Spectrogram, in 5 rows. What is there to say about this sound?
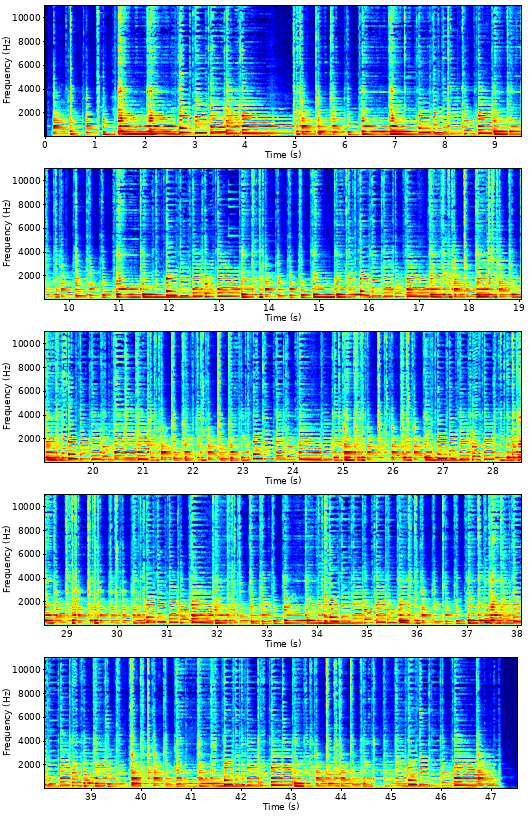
balalaika-esque
me playing a small antique 14-string guitar tuned dadgad to make it sound like an ethnic instrument.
